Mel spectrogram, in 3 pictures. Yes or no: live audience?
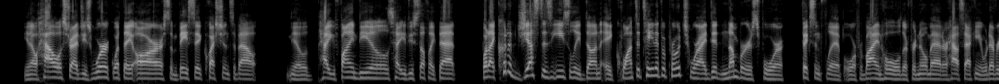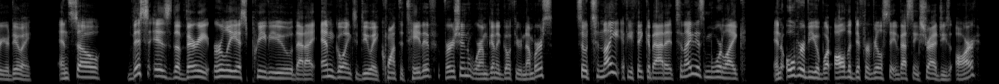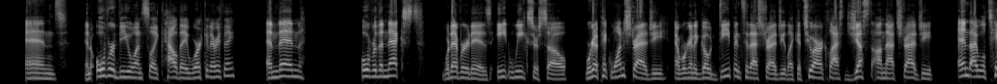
yes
